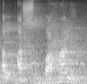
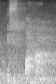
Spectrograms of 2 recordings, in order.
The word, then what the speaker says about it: ইসপাহান: প্রসিদ্ধ শহর আছে যে শহরকে আরবিতে বলা হয় আল আসবাহানী যার বাংলা উচ্চারণ হল ইসপাহান।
